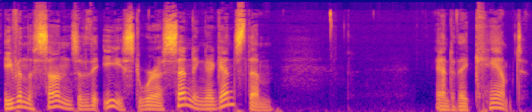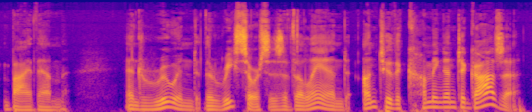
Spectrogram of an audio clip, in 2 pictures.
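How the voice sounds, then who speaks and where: A man reading scripture aloud as an audiobook narrator, measured and solemn, lifting into emphasis for quoted speech. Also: fairly low pitch, very animated, dry recording, studio quality. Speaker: audiobook reader.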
